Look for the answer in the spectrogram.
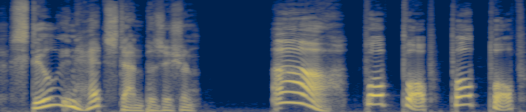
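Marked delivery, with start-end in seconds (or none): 2.7-5.2 high, loud copying voice; odd passerby copying. Acted. Strange passerby copying the witch's fish pops, high. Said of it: "said the strange-looking person".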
